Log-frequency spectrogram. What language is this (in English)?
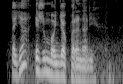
Catalan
